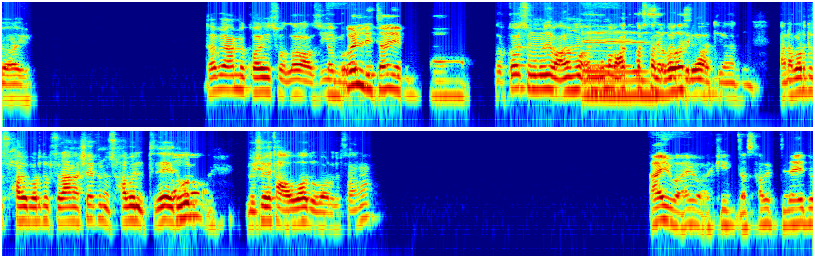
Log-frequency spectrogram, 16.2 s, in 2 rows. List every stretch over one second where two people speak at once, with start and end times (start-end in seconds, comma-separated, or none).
5.8-7.2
